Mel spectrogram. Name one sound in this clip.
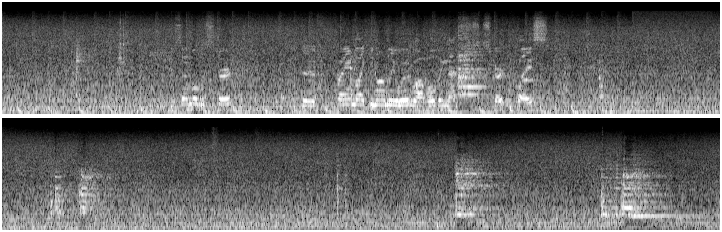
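Metal rails clank and knock against a hard floor.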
